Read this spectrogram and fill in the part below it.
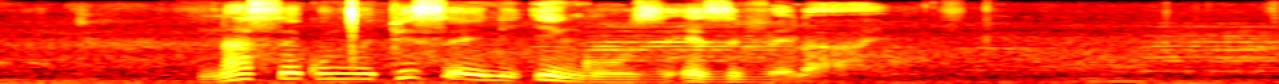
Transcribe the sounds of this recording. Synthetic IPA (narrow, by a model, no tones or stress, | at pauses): nasek̬ʼuŋ͡ǀipʰiseniʔiːŋɡʱozḭʔezivɛ̰la̰ːjɔ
